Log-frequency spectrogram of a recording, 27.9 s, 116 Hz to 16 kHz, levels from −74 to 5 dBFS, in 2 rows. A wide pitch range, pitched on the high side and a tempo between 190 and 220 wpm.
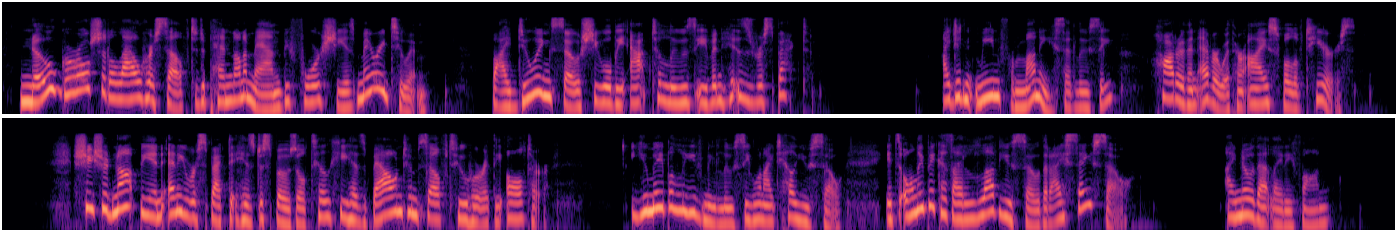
Yes: wide, 6.1 semitones; high, 200 Hz; average, 195 wpm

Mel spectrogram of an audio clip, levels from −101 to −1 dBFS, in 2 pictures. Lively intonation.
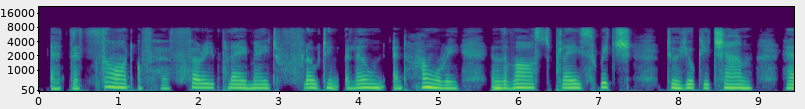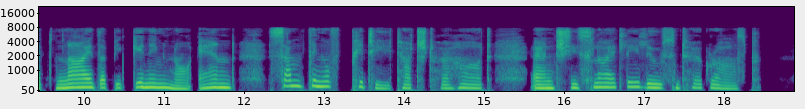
No: average, 3.0 semitones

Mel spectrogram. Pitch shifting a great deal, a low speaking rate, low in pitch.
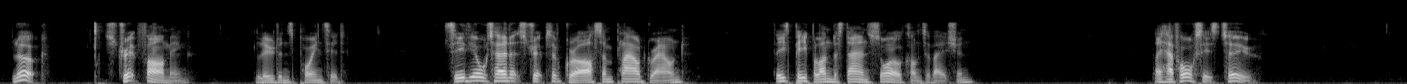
Yes: wide, 6.7 semitones; slow, 100 wpm; low, 110 Hz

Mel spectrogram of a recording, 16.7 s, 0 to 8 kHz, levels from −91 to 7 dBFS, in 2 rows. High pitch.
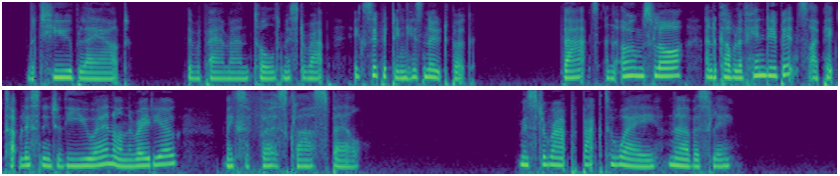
Yes: high, 205 Hz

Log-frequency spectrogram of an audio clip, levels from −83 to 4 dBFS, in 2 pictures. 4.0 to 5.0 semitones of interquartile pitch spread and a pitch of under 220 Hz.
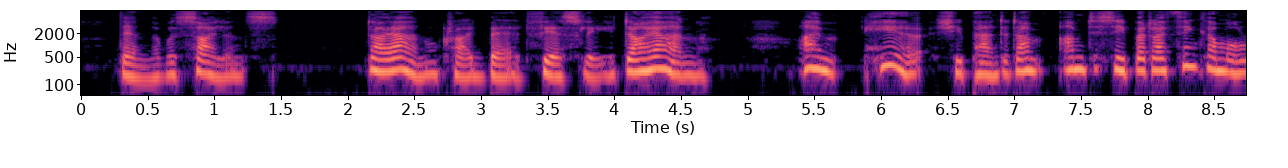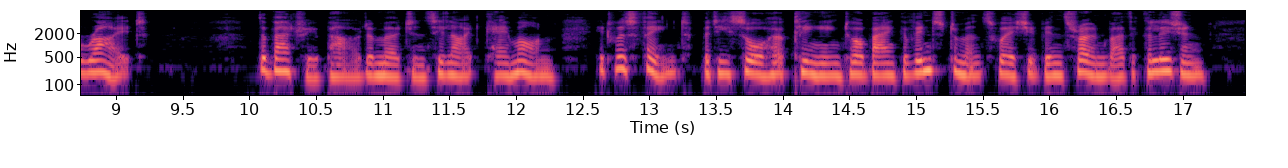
Yes: average, 4.6 semitones; medium, 185 Hz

